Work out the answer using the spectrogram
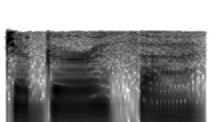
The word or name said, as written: Jugurtha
